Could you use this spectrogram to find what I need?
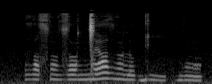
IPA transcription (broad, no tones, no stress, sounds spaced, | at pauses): ðˤ i sˤ õ zˤ o ŋ͡ǀ æ ðˤ ũ l o ɡ i | ɡ õ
